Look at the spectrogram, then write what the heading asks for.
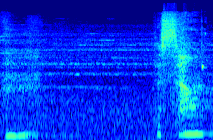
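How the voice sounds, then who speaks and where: A woman voicing an earnest, perceptive, level-headed game heroine who speaks in a measured, analytical way. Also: a little high, fairly even intonation, background noise. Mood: calm, curious. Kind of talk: video game story acting. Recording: echoey, music underneath. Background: game music.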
